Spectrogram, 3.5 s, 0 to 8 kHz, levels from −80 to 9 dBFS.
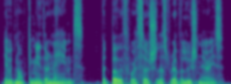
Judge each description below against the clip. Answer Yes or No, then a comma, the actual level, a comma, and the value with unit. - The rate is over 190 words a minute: Yes, fast, 205 wpm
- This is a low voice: Yes, very low, 85 Hz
